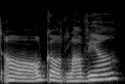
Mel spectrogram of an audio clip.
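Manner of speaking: slow, drawn-out, rising sympathetic sigh of words; tender sympathy. Real, not acted. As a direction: soothe a lonely friend. Sympathetic reply to a lonely viewer.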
